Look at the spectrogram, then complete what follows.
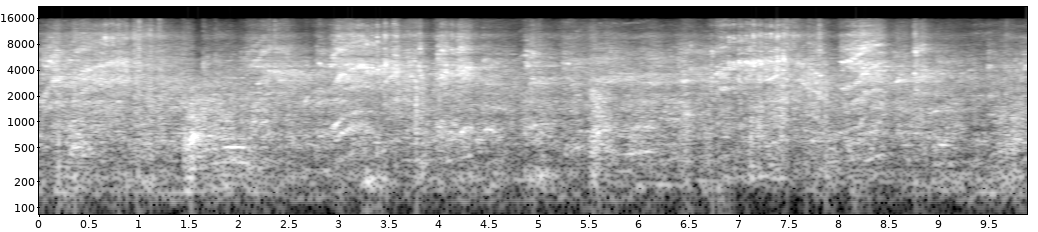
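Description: RC monster trucks driving fast across a smooth concrete floor, their motors rising and falling in pitch as the throttle is worked, with tyre noise and a few knocks.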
